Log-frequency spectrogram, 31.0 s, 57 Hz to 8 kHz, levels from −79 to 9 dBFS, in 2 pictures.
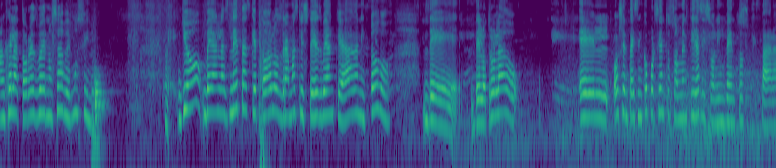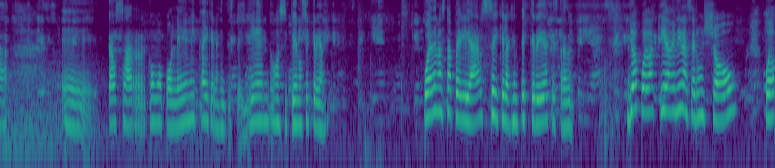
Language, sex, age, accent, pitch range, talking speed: English, female, 30-49, Mexican, 225-280 Hz, 130 wpm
